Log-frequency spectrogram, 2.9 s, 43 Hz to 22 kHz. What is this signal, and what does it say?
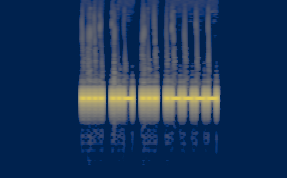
Morse code, heard as a keyed tone, about 40 wpm, 700 Hz. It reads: HUS1
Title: Four Challenging Letter-Number Combinations 40wpm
